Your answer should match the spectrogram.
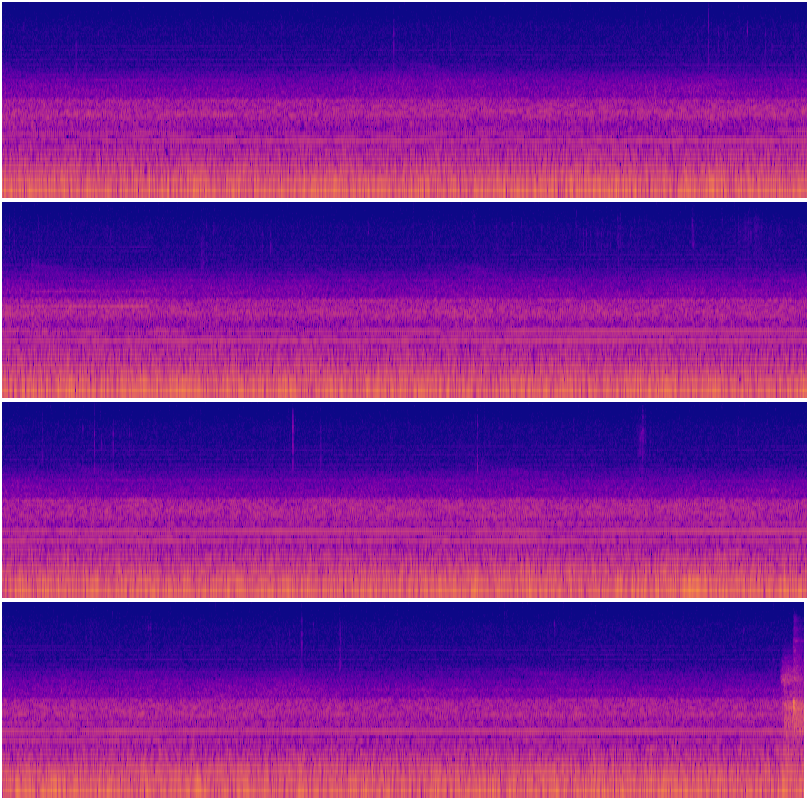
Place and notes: Wind farm: a rotating humming generator in the green environment, cycles of birds, weather, distance; audio stream, Bernau bei Berlin, Germany - The becalmed drone continues with twangs and owls
There is light rustling in the leaves very close to the mics. Again unknown - maybe mice.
